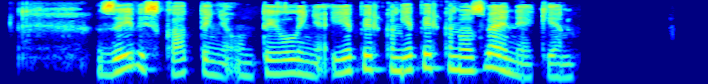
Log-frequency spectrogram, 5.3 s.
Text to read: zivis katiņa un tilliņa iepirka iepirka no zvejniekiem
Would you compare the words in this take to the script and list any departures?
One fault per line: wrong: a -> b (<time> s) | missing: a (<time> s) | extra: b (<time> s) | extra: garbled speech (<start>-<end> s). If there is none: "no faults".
no faults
